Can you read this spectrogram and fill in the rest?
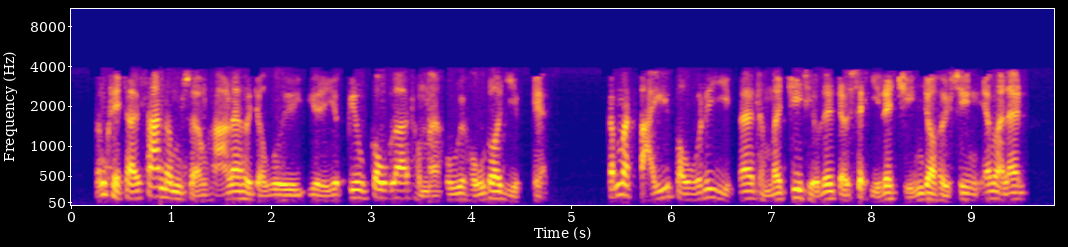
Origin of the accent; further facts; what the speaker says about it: Guangdong, China; 其實個食譜咧，我哋廣東人咧其實就係真係好少見啊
